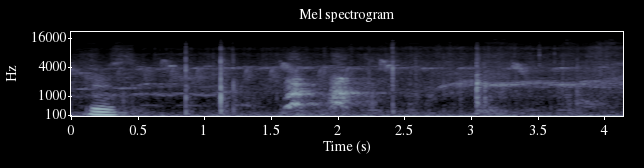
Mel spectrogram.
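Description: Metal shashlik skewers clicking against the charcoal mangal a few times as they are turned, with short snatches of voice between.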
